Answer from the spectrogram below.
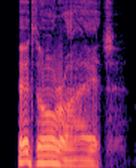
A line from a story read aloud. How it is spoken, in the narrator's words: Mordak sighed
